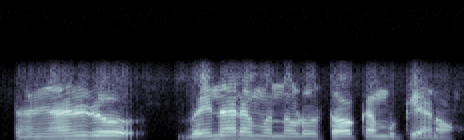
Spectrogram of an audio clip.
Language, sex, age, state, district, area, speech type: Malayalam, male, 30-45, Kerala, Wayanad, rural, conversation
